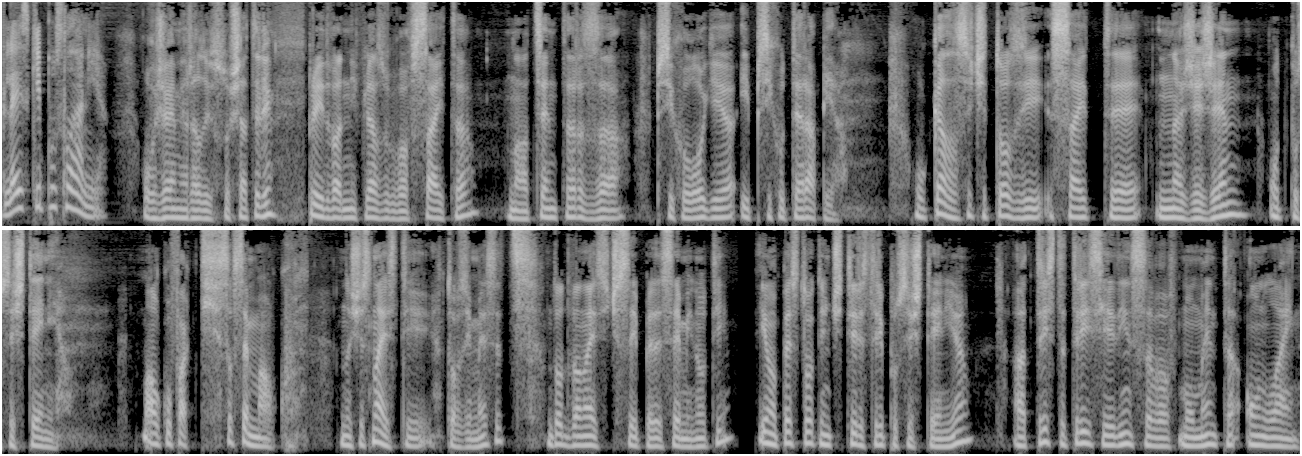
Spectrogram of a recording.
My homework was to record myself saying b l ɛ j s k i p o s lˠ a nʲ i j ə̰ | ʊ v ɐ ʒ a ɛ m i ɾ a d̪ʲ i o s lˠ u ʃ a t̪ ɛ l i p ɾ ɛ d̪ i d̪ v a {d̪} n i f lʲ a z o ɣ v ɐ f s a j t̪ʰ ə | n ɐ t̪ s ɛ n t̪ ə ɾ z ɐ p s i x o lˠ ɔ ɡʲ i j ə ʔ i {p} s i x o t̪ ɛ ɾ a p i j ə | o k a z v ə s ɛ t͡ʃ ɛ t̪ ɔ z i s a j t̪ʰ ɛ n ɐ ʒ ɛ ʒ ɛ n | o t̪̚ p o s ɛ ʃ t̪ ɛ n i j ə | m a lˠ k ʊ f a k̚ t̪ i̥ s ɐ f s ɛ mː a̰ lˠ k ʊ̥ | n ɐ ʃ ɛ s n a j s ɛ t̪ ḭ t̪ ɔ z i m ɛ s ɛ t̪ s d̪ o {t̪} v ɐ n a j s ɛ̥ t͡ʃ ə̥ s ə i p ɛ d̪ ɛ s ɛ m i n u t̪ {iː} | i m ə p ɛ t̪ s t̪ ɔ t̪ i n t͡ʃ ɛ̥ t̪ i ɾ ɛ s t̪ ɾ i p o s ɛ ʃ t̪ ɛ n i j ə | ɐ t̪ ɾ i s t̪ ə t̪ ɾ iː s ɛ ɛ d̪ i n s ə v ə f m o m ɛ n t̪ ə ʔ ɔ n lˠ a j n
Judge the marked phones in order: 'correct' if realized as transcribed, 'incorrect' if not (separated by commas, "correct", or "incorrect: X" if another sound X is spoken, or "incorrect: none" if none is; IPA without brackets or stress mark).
correct, correct, incorrect: d̪, incorrect: i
